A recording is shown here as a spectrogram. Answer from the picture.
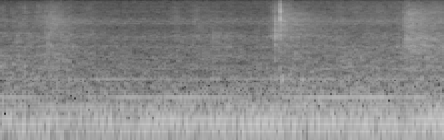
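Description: Quiet room tone: a steady low hum with a faint steady tone over it, and one light click about one and a half seconds in.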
